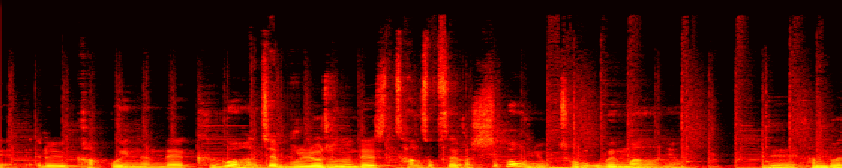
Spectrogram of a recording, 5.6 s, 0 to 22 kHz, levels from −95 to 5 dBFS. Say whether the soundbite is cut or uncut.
uncut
